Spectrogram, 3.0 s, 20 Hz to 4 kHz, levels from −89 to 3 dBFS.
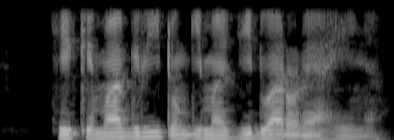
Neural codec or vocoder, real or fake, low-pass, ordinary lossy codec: none; real; 3.6 kHz; none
